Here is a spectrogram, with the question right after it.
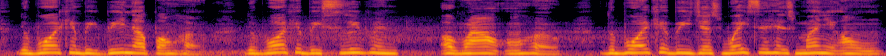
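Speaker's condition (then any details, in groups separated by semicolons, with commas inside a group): ALS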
